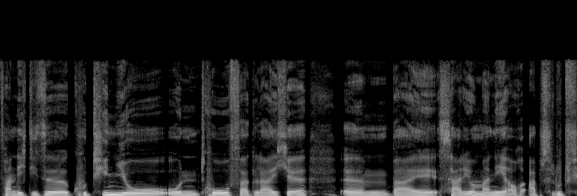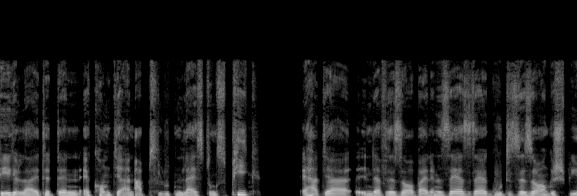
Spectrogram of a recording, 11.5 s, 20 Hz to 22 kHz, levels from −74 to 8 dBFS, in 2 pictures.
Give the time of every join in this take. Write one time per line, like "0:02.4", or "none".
0:02.0
0:07.1
0:09.6
0:10.1
0:10.4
